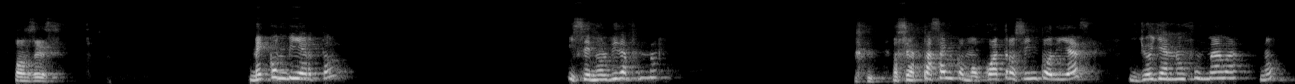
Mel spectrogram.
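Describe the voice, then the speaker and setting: A man preaches in a relaxed, conversational way, often checking in with his listeners with a quick question. His voice sits high for a man. The sound is roomy and echoing, with a dull, lo-fi quality. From Mexico. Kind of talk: sermon testimony. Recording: echoey room, dull lo-fi sound.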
